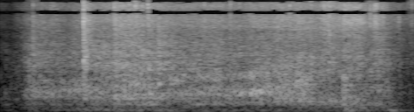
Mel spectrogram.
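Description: A glittered artificial tree being slid out of its cardboard box: a steady rustling scrape of branches against cardboard, with a small click about half a second in.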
